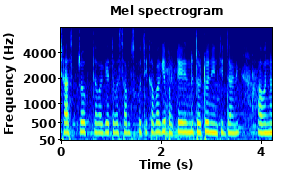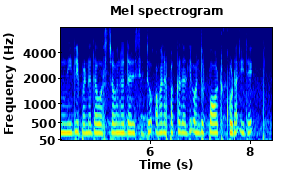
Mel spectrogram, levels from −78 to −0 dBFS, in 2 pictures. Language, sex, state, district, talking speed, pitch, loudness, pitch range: Kannada, female, Karnataka, Belgaum, 120 wpm, 240 Hz, -33 LUFS, 235-245 Hz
